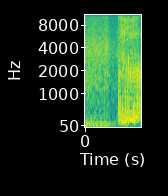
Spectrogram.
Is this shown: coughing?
no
